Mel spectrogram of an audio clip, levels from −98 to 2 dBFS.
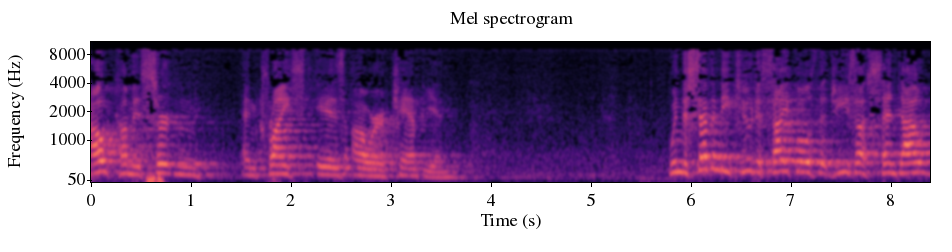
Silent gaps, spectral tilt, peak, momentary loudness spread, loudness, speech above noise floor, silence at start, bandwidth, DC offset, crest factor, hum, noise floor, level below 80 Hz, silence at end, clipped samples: none; -5 dB/octave; -14 dBFS; 15 LU; -33 LUFS; 29 dB; 0 s; 9.6 kHz; under 0.1%; 20 dB; none; -61 dBFS; -52 dBFS; 0 s; under 0.1%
